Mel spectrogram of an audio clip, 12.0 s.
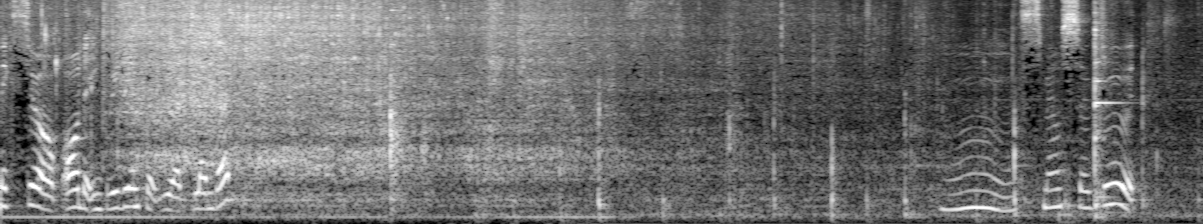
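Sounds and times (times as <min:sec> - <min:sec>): spice paste sizzling in hot oil: 0:00.0 - 0:11.0
wooden spatula scraping a wok: 0:04.7 - 0:12.0.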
